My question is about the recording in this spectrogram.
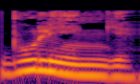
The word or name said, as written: bowling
